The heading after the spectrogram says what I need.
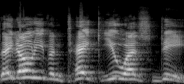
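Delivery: mock, loud, drawn-out shouting. Retelling how a customer left the weed store: imitating a man shouting. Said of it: "shouting to whoever was waiting for him".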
